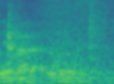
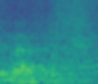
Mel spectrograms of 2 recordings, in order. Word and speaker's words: nematodo: del esófago de los nematodos. ¿Qué capítulos ven, muchachos? Importante que también sepan, muchachos, que esta palabra no lleva tilde.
